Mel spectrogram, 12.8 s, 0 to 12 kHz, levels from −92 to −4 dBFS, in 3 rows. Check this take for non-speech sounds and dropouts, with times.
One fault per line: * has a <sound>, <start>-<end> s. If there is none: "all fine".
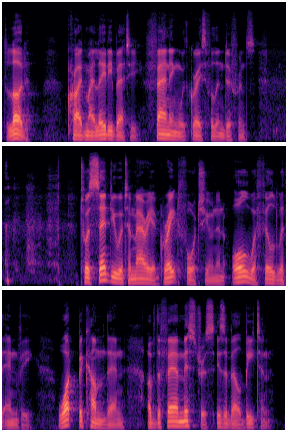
* has a breath, 4.1-5.2 s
